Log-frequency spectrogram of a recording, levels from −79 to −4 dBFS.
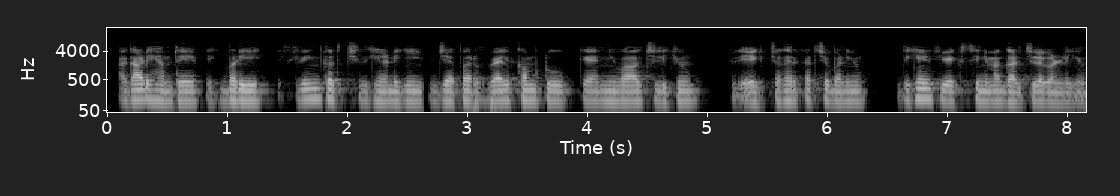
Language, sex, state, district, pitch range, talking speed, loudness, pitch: Hindi, male, Uttarakhand, Uttarkashi, 105-110 Hz, 215 wpm, -32 LUFS, 110 Hz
